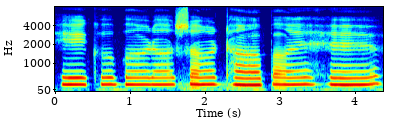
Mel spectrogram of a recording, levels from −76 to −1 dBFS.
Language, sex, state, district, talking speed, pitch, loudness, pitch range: Hindi, female, Madhya Pradesh, Bhopal, 70 wpm, 240 Hz, -12 LUFS, 235-245 Hz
